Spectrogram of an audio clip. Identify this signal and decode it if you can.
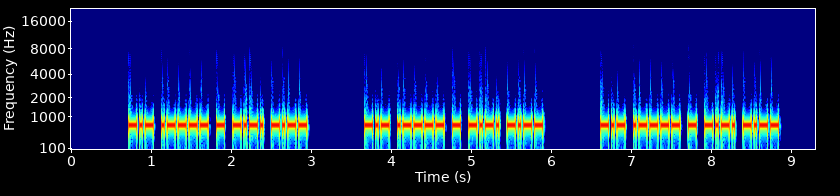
Morse code, heard as a keyed tone, about 36 wpm, 700 Hz. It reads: K1TCY K1TCY K1TCY
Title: USA Call Signs - 5 Characters - Repeated 3x - 35wpm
